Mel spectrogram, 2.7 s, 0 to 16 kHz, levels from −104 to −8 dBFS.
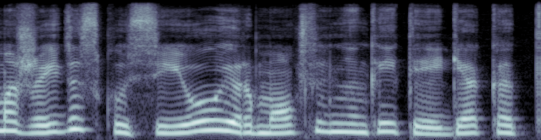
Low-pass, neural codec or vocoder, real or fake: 14.4 kHz; codec, 44.1 kHz, 7.8 kbps, Pupu-Codec; fake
